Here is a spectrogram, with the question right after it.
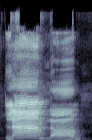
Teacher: زبان کا کنارہ اور اوپر والے دو دانتوں کے مسوڑے ان سے ادا ہوگا لام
